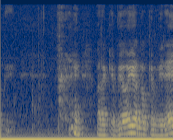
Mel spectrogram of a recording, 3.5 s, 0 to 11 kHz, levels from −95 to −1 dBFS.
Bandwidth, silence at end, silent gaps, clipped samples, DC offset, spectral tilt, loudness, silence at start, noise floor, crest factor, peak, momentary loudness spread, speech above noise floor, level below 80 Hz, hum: 10 kHz; 0 s; none; under 0.1%; 6%; -6.5 dB/octave; -34 LUFS; 0 s; -53 dBFS; 16 dB; -14 dBFS; 25 LU; 23 dB; -54 dBFS; none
